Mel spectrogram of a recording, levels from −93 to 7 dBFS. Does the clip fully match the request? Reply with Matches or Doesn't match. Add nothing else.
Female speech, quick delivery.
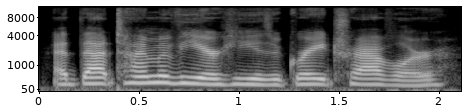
Matches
